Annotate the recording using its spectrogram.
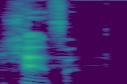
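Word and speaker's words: HACCP: siglas en inglés hhcp o pronunciandolo como lo pronunciaría alguien de habla hispana jasa verdad las siglas hhcp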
